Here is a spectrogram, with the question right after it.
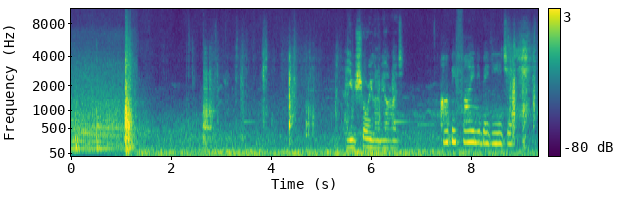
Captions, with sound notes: [door bangs shut] Are you sure you're gonna be alright? I'll be fine you big eejit!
